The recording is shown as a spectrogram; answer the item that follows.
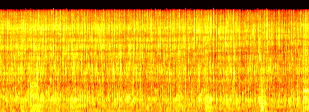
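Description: Pumped wort pouring from the recirculation return into a BIAB mash kettle: a steady splashing of liquid falling onto the foaming mash surface.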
